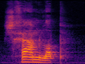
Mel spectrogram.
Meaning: loincloth
- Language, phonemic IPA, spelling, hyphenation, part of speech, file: Dutch, /ˈsxaːm.lɑp/, schaamlap, schaam‧lap, noun, Nl-schaamlap.ogg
